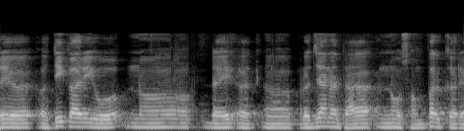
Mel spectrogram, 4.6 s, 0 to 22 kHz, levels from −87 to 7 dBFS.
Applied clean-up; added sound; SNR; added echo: neural separator model SepFormer DNS4.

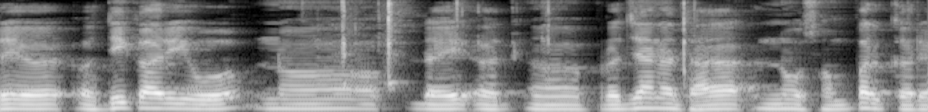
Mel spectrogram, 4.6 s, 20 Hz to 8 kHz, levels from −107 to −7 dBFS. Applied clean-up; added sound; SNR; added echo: classical method WPE with log-MMSE.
